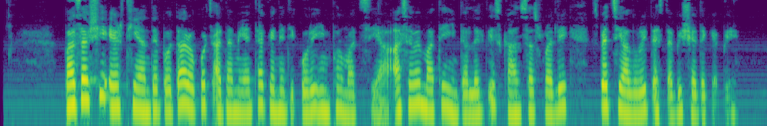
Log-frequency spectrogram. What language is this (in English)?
Georgian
